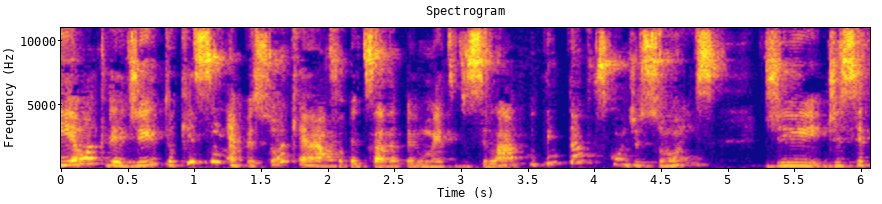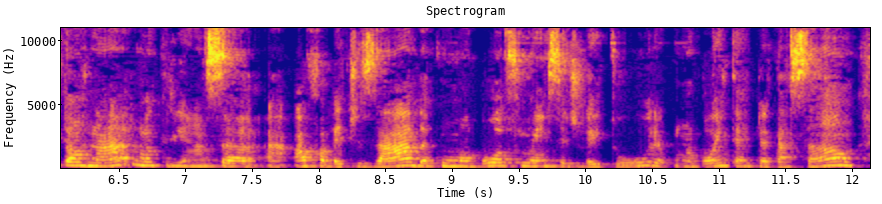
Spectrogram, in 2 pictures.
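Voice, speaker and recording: A woman's voice: fairly high pitch, expressive, normal speed, creaky. A woman educator explaining reading methods in a thoughtful conversational way, often restarting and repeating words. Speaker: literacy educator.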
